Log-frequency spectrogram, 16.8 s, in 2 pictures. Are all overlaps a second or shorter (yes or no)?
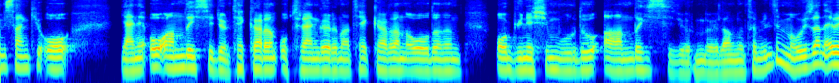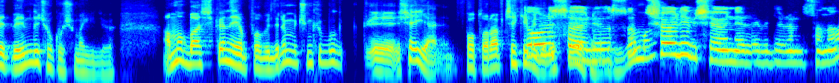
no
